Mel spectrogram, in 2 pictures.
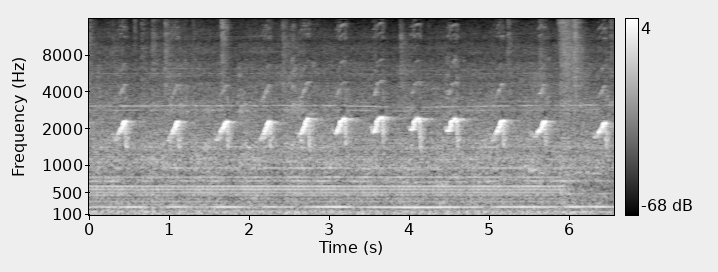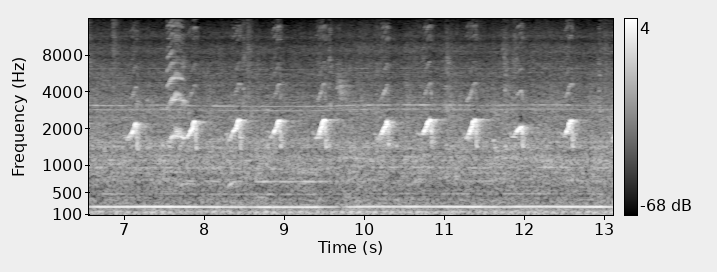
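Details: Cockatiels mating, a white-face split male and a lutino hen, with a rapid string of short, rising whistled chirps over a steady mechanical hum.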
